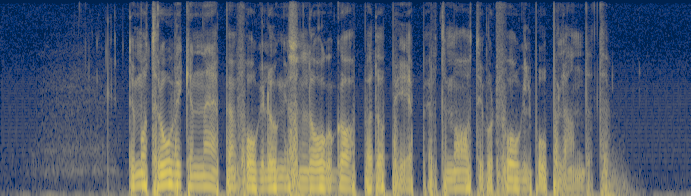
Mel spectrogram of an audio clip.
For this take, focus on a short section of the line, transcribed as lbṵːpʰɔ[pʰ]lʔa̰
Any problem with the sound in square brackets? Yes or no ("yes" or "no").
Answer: yes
